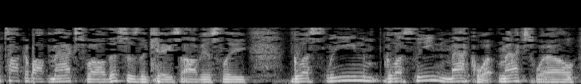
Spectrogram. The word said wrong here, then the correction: Ghislaine: I think it's Ghislaine.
